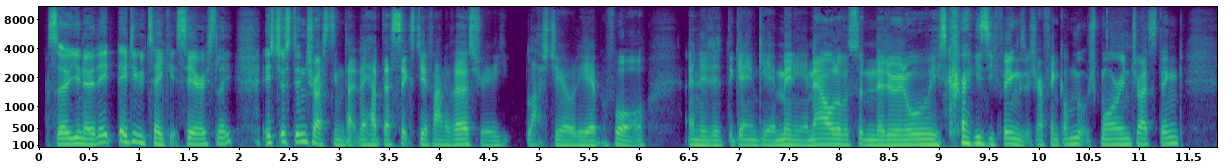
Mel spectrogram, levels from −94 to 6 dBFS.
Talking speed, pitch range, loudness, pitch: 255 wpm, 115-135 Hz, -21 LUFS, 120 Hz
